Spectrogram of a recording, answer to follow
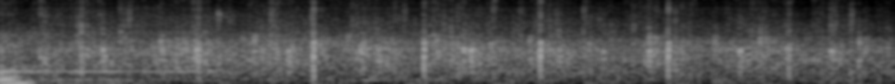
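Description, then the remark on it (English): An audience at a CBTU gathering claps steadily and densely throughout for the organization's leadership team, a bright crackling wash of many hands with a few sharper individual claps standing out, while a voice briefly trails off at the very start. “The entire leadership team here at CBTU, give them a round of applause.”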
